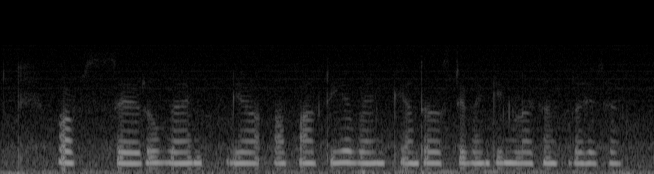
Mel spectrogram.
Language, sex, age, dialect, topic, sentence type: Maithili, female, 25-30, Angika, banking, statement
